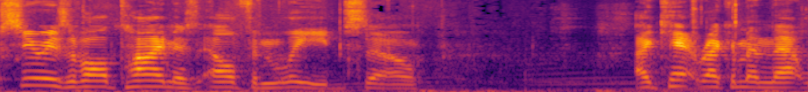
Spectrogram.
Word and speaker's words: Elfen Lied: li e d so it's spelled like Elfen Lied but it's pronounced elfin lead but yeah it's e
